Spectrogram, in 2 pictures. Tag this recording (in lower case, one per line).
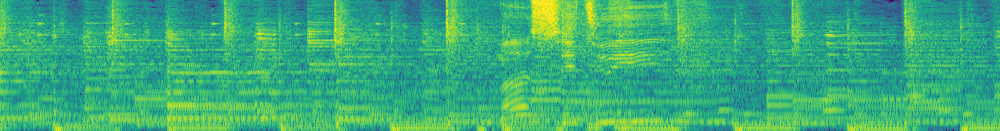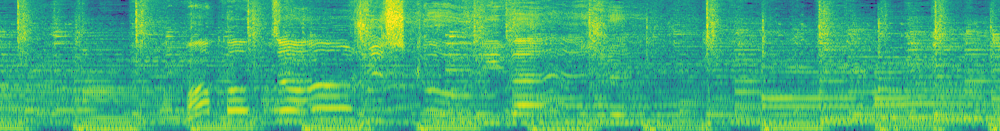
music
